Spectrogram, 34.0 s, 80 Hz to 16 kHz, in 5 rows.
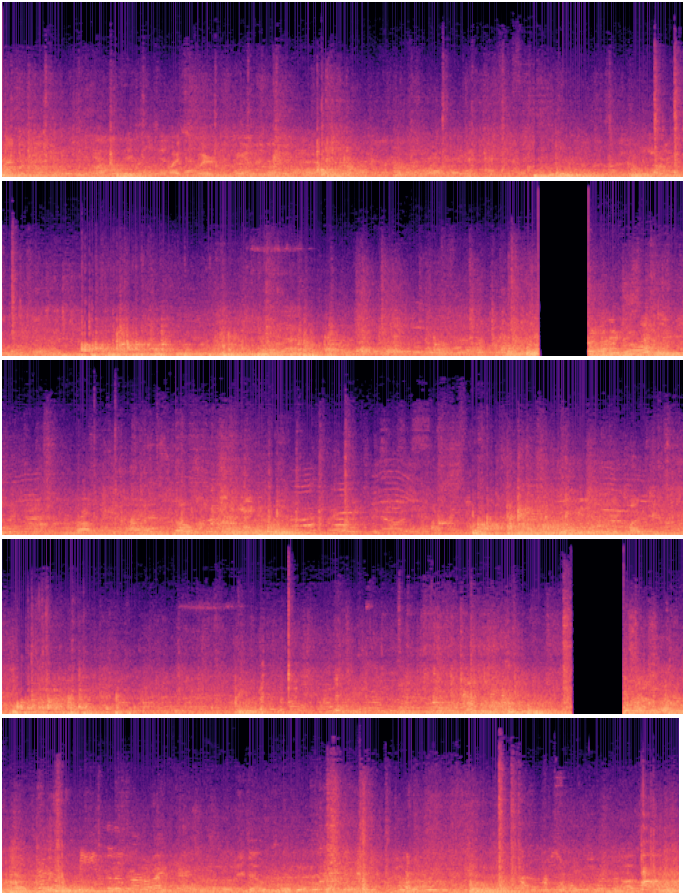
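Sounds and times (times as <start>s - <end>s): background chatter: 0.0s - 26.1s, 26.7s - 34.0s
bowling ball rolling: 5.0s - 12.2s.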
